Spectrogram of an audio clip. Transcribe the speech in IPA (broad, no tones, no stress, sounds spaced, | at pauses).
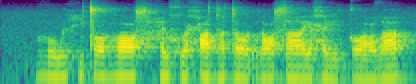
ɦ o w ɘ h i t ɔː ɦ ɔː sˤ h i χʷ i ħ u dˤ a t ɔː r ɔː sˤ eː ħ eː k ɔː ðˤ e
